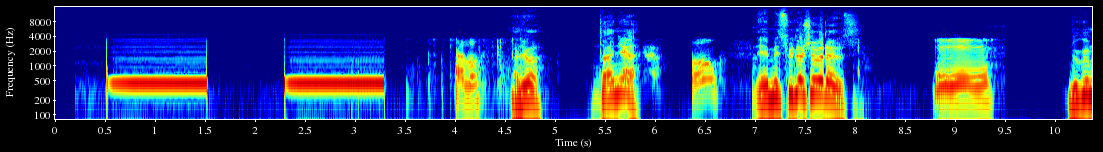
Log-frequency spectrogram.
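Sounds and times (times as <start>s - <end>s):
telephone ringback tone while placing a call: 0.5s - 1.6s, 2.3s - 3.3s
speech: 4.0s - 8.1s, 8.8s - 9.5s, 10.1s - 10.3s.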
